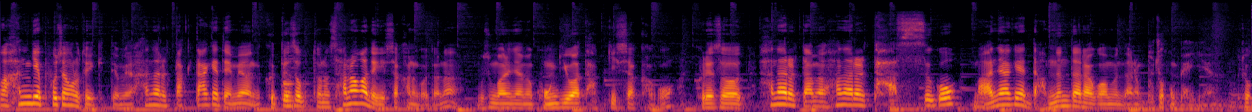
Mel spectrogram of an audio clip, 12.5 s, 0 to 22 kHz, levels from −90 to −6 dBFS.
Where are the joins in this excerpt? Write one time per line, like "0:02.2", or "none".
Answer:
none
